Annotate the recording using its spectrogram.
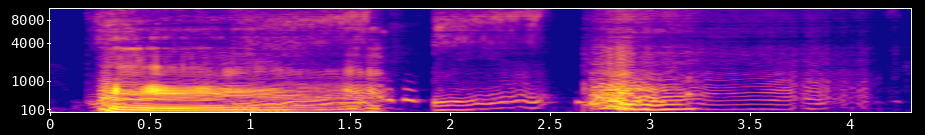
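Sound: voice imitating a fart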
